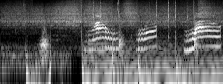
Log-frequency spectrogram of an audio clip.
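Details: Domestic cat giving three drawn-out meows, each rising and then sliding down, spaced about a second apart, with steady background music and a few soft thumps before the first meow.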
